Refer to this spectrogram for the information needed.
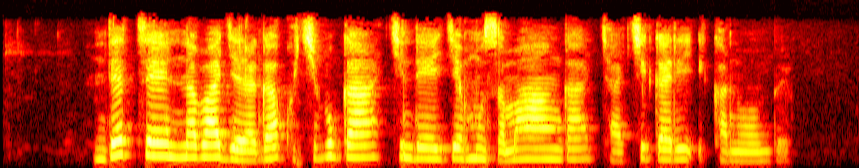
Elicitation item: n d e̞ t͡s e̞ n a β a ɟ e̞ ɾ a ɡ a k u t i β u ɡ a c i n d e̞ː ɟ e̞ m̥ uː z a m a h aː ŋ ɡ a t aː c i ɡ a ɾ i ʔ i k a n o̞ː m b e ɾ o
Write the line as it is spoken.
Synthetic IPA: n d e̞ t͡s e̞ n a β a ɟ e̞ ɾ a ɡ a k u c i β u ɡ a c i n d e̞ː ɟ e̞ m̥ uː z a m a h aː ŋ ɡ a c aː c i ɡ a ɾ i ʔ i k a n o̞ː m b e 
